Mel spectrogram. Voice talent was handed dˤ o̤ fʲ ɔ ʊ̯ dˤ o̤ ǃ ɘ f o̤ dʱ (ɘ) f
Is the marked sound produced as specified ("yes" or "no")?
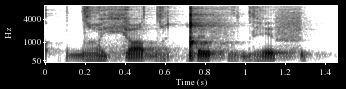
no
